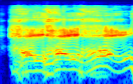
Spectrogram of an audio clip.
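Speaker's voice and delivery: each "hey" stretched out long and high-pitched. Greeting a viewer in the chat: Fat Albert voice. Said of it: "In my best Fat Albert voice".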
